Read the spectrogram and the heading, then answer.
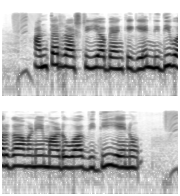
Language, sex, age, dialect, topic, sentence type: Kannada, female, 25-30, Mysore Kannada, banking, question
